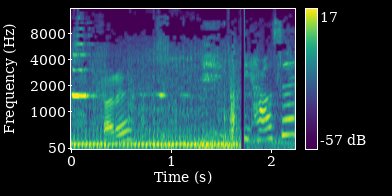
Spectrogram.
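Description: A small motorcycle engine idling close by, a steady low hum, with people talking over it; it cuts off abruptly about three quarters of the way through.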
